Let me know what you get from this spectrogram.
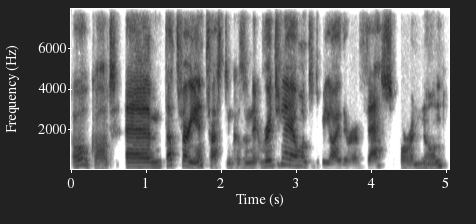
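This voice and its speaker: A woman's voice: medium pitch, lively intonation, fast talker, fairly bright tone. A middle-aged Irish woman talking as a podcast guest, chatty and frank, laughing easily as she recalls her life as a ballet teacher. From Ireland. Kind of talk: casual interview chat.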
